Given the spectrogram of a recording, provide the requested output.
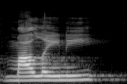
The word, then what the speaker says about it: Mahalini: y Cooper good evening my name is pronounced Malini for all the Educators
